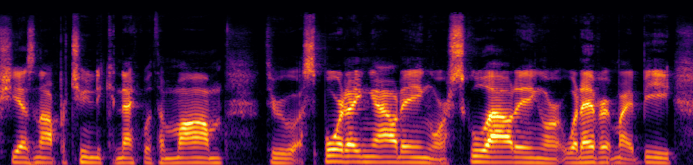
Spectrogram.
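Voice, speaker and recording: A man talks at a very fast pace. His medium-pitched voice is monotone, with flat intonation. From Virginia, Lynchburg. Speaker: pastor. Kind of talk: podcast interview.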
